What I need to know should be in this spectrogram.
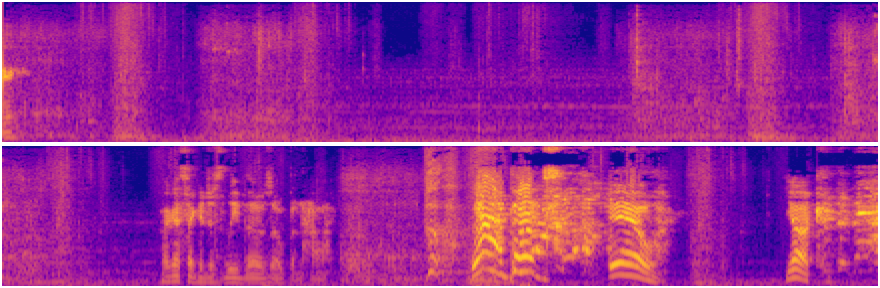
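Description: A metal drawer slides open with a scraping rattle.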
